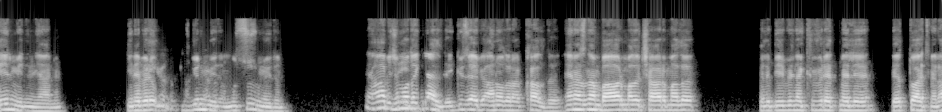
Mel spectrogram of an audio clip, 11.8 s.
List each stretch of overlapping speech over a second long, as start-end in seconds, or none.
1.6-3.0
